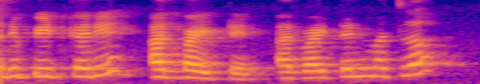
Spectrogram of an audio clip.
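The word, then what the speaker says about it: arbeiten: अर्बाइटन मतलब to work. फिर से रिपीट करिए, अर्बाइटन। अर्बाइटन मतलब टू वर्क। EI वाला साउंड है, जब भी कहीं पे EI रहेगा तो वहाँ पे I वाला साउंड रहेगा, और IE रहेगा वहाँ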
